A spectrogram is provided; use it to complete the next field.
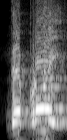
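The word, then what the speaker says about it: de Broglie: அந்த சமயத்துல தான் இந்த 1924 அப்போ அதுலதான் இந்த டிப்ராய், அதாவது டிப்ராக்லின்னு நம்ம படிப்போம், இவர் பிரெஞ்சு சயின்டிஸ்ட், தெப்ராய் அப்படின்னு சொல்லணும், தெப்ராய்னு ப்ரொனவுன்ஸ் பண்ணணும், எழுதும்போது டிப்ராக்லி அப்படிங்கிறத சொல்லுவோம்.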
